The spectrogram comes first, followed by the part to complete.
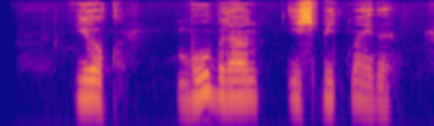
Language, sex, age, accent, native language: Uzbek, male, 18-24, Buxoro, Uzbek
